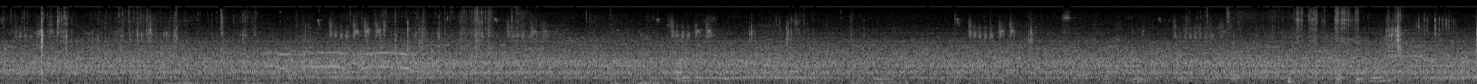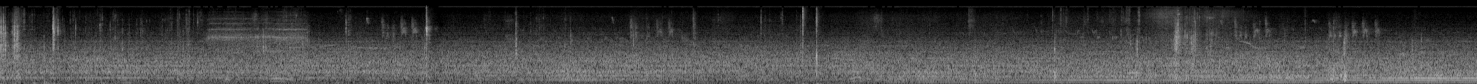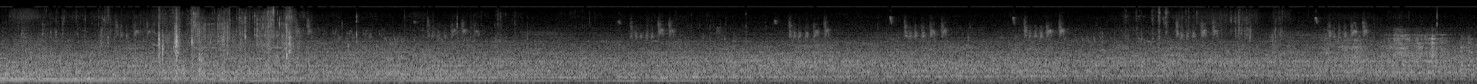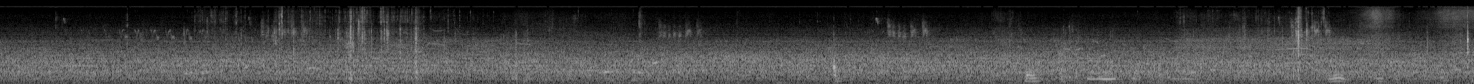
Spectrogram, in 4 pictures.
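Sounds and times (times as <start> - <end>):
constant hiss: 0.0 - 59.0.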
